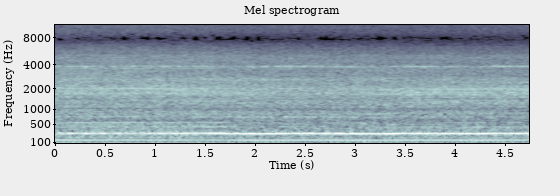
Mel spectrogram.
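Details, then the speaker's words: Car with 243 on the odometer that came in with an engine fault and a too-lean LPG mixture, idling on its first start after timing work. Smooth, even idle with a constant low hum and no ticking, knocking or stumbling; running normally. "dobra pierwsze zapalenie zobaczymy jak to będzie chodzić dawaj"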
